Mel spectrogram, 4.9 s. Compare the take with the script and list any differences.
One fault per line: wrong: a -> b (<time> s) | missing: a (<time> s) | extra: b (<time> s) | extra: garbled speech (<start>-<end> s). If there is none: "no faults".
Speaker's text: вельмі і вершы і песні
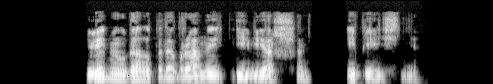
extra: ўдала падабраны (1.2 s)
